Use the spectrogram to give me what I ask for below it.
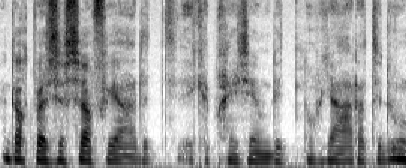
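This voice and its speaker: At a very fast pace, a man of medium pitch speaks in a somewhat breathy voice on a very clean recording with a silent background. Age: 50s. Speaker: author and record collector. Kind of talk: radio interview. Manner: halting, frequent repetitions.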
